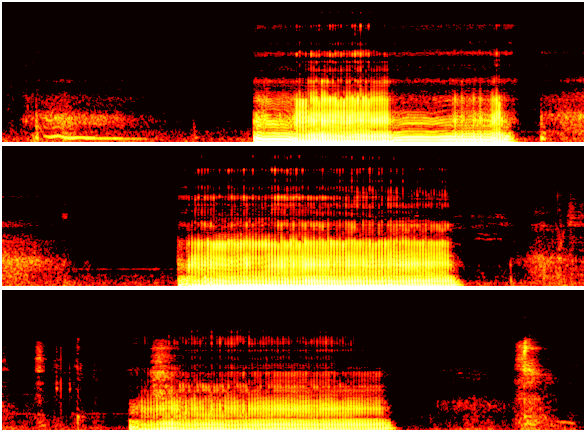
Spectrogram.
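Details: Snores from an English Bulldog: three long, harsh, low rasping bursts of nearly three seconds each, with faint wheezy breathing in the gaps and a short snort at the end.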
